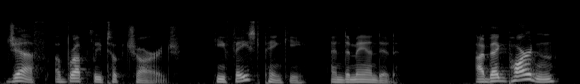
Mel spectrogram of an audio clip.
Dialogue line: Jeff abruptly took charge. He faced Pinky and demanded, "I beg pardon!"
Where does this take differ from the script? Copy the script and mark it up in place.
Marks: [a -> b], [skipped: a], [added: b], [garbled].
Jeff abruptly took charge. He faced Pinky and demanded, "I beg pardon!"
